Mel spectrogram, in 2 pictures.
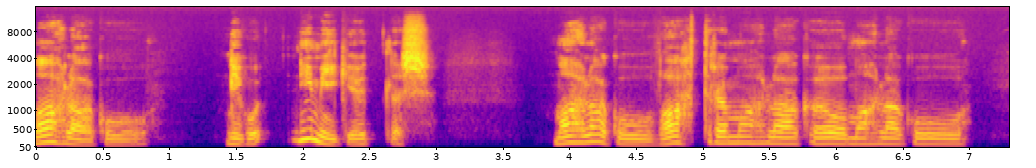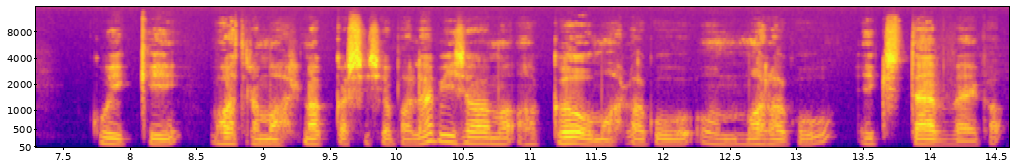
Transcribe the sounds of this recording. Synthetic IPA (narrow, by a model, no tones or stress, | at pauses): mɑɦlɑkuː | niku | nimikiyt̪les | mɑhlɑkuːvɑht̪remɑhlɑkɤomɑhlɑkuː | kujkːi | vɑht̪remɑhlnɑkːɑsːisjub̥ɑlæb̥isɑːmɑʔɑkɤomɑhlɑkuːonmɑhlɑkuː | ikst̪ævːeɡ̥ɑ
